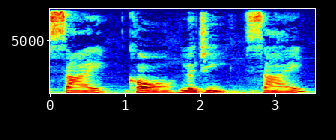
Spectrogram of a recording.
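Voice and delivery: "psychology" split by syllable, starting on S; silent P in psychology. Shown as a demonstration. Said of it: "the letter P is silent". ("psychology" को धीरे "साइ-को-लॉजी" बोलें)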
